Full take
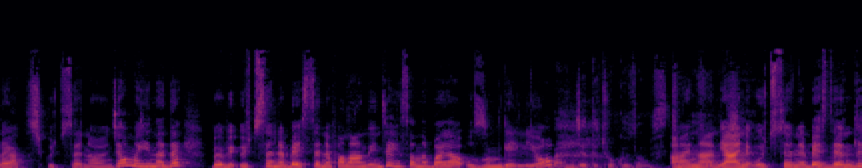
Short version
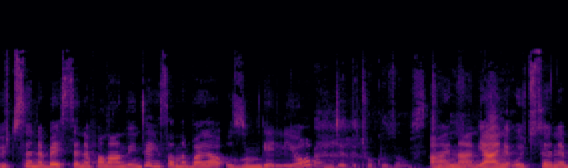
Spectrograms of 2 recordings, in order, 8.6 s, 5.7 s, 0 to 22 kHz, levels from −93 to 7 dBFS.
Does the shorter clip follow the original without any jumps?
yes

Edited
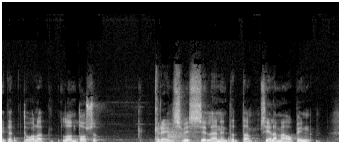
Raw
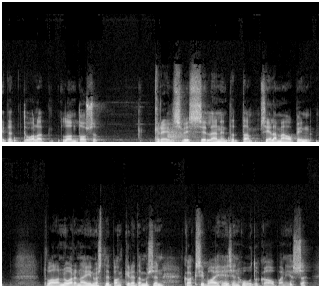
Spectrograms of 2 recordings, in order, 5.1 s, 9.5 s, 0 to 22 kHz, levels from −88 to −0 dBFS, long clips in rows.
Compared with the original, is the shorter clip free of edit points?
yes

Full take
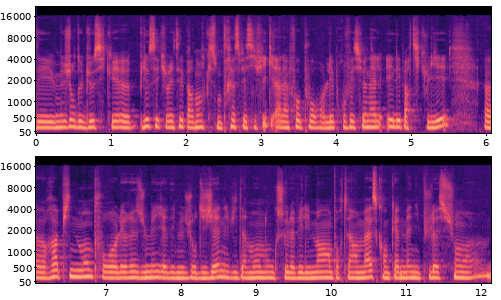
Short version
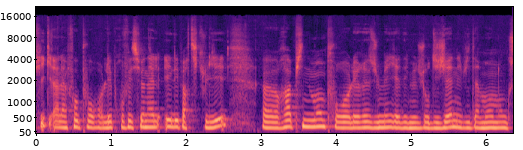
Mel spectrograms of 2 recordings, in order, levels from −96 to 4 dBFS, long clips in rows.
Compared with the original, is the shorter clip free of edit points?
yes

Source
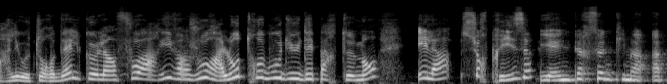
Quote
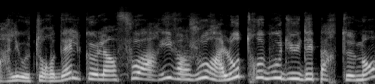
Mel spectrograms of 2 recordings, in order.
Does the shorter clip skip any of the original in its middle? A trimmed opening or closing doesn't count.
no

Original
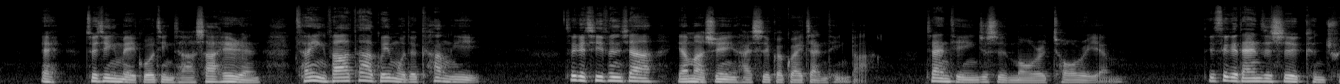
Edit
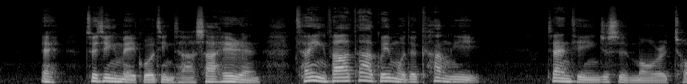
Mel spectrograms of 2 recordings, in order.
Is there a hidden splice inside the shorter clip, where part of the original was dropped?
yes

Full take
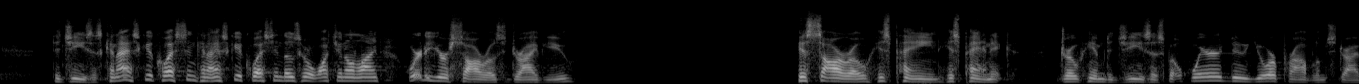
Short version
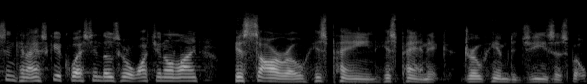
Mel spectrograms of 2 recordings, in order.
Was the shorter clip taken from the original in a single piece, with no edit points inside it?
no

